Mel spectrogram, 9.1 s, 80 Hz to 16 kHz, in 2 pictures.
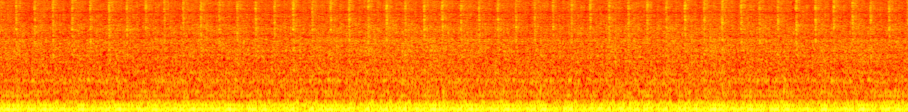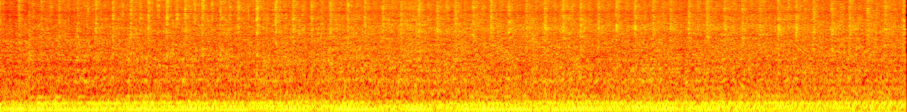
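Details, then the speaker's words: Kawasaki Z900 inline-four, cold start after long sitting, idle with a loud fast steady tick from the front of the engine, also heard when riding; owner suspects leaking header gasket, unconfirmed. "now I guess you are able to you know understand how the bike is is making that ticking noise and um you know it's it's it's it's literally loud okay it's literally loud"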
